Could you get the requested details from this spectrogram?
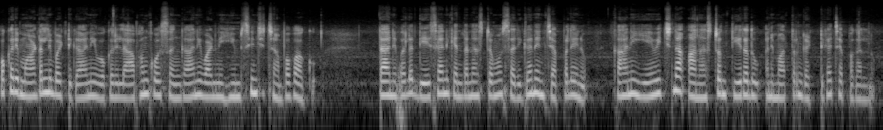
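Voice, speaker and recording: A woman voicing a gentle, wise elderly aunt who speaks softly and calmly, in a storybook reading. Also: lowish voice, brisk, natural voice. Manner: soft, soothing, calm. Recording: dull lo-fi recording.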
